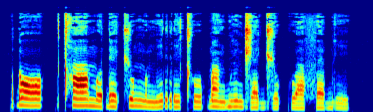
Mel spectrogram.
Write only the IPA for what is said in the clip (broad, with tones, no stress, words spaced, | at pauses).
ɗɔ˦ | tʰaː˦mʊ˨ ɗe˨ t͡ʃu˦ŋʊ˨ŋ i˦ri˨tʰu˨ ɓã˦ɡ͡bĩ˦d͡ʒɛ˨ d͡ʒʊ˨kʷa˨ fɛ˨˦bi˨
